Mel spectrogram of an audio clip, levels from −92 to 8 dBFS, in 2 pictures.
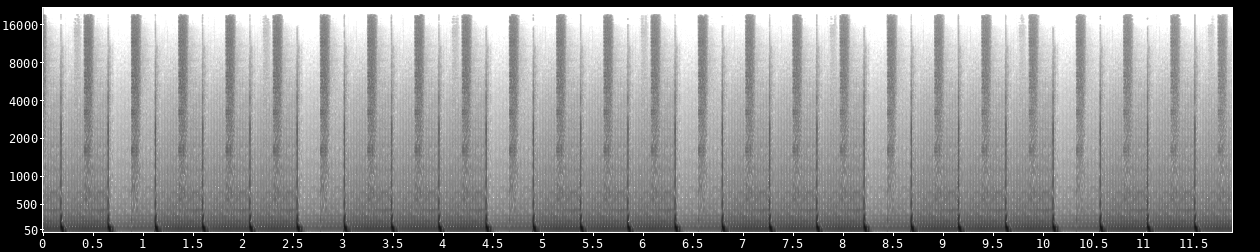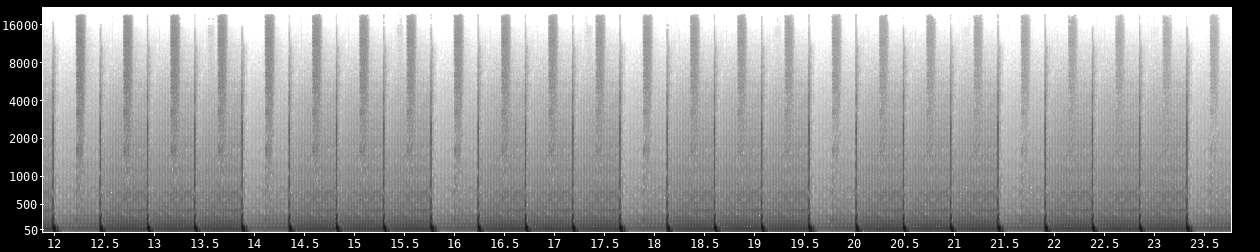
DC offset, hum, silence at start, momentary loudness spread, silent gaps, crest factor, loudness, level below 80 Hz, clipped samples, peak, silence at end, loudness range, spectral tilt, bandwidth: under 0.1%; none; 0 s; 5 LU; none; 14 dB; -17 LUFS; -16 dBFS; under 0.1%; 0 dBFS; 0 s; 1 LU; -5.5 dB/octave; 20 kHz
